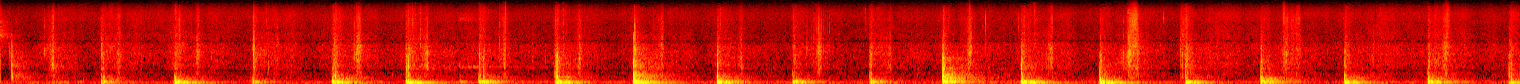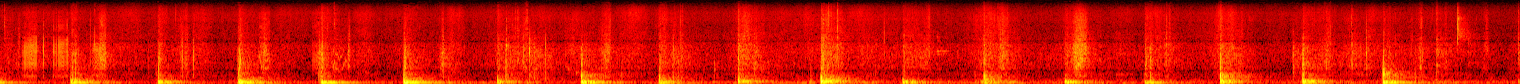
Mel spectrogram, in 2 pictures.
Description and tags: Walking Footsteps on Carpet
carpet, Footsteps, corridor, long, a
